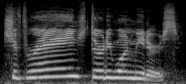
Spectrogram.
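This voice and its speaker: A woman's voice: high-pitched, animated, slow pace, fairly bright tone, exaggerated voice. A woman playing an artillery officer in a radio play, barking curt firing orders. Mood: commanding. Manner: curt, barked commands.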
